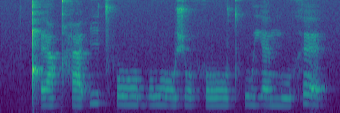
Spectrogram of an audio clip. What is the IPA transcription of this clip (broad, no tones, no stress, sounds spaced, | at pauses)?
ǃʼ ɛ qʰ ɪ ʔ i t͡sʼ oː b o w oː ʃ o h oː tʰ u j ɛ m u h ɛ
